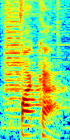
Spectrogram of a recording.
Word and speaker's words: Пока: Adiós en ruso suena así. Пока. Muy fácil. Пока. Пока.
